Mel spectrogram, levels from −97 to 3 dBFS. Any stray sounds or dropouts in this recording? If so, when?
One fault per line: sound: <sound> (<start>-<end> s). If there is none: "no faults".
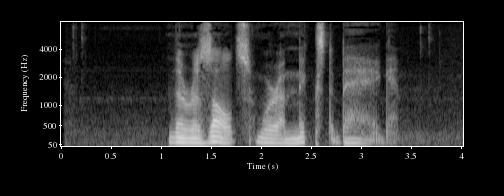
no faults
